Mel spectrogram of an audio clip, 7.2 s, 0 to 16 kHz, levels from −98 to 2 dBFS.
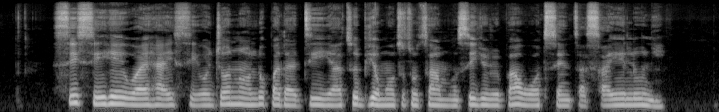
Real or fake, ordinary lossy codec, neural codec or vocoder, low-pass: real; none; none; 14.4 kHz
